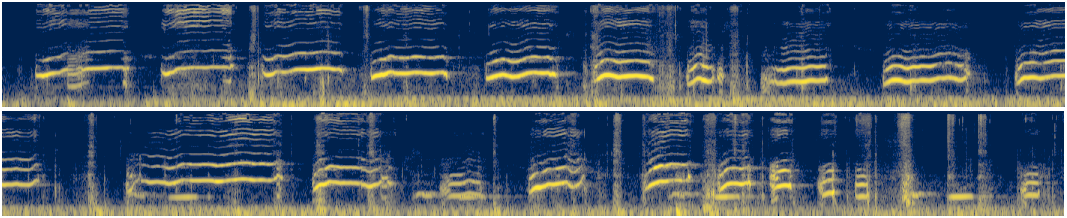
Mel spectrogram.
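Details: Whimpers from dogs where a mother dog has given birth to puppies in a secret, quiet spot; rapid high-pitched squeaks and wavering whines follow one another almost continuously, several per second at times, over soft background hum.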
